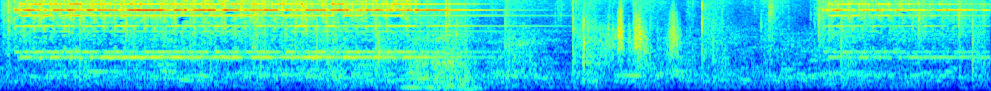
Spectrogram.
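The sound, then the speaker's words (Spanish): A telephone rings in two loud, steady bursts of bright electronic tone, separated by a short gap filled with indistinct background voices and noise. “Y ese maldito teléfono sonaba y sonaba.”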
